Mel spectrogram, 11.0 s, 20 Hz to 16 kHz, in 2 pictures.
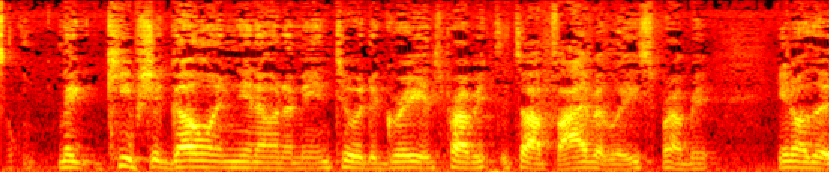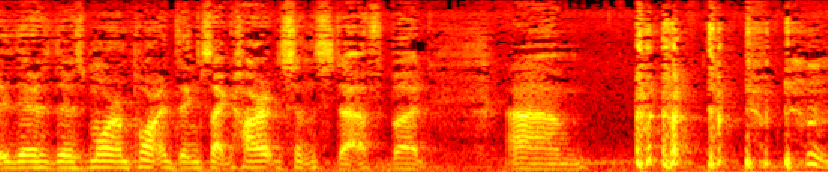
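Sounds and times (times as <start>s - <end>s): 
speech: 0.4s - 10.1s, 10.9s - 11.0s
person coughing hard: 9.8s - 11.0s.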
